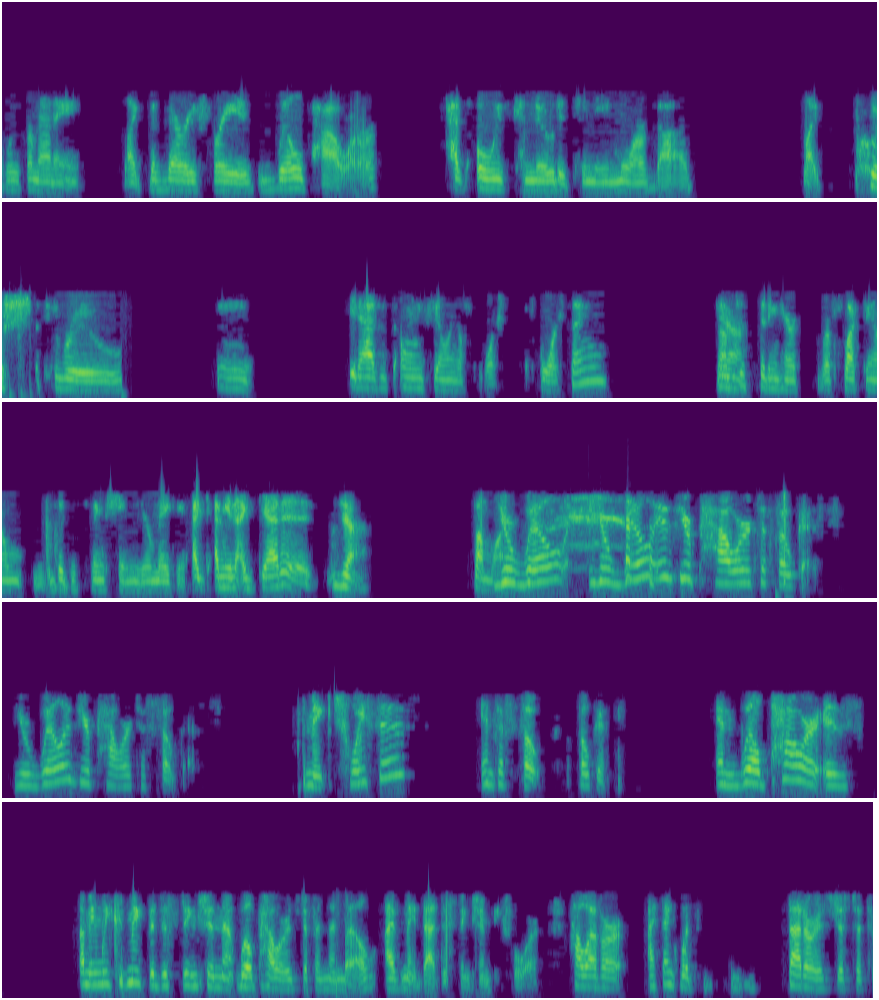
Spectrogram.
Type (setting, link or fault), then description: link, phone line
